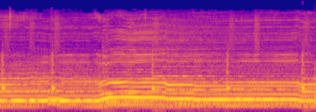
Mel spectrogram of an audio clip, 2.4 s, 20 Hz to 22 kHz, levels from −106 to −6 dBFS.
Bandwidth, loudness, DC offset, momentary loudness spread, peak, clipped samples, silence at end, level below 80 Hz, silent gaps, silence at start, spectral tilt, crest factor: 15 kHz; -18 LUFS; under 0.1%; 2 LU; -6 dBFS; under 0.1%; 0 s; -66 dBFS; none; 0 s; -5.5 dB/octave; 12 dB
